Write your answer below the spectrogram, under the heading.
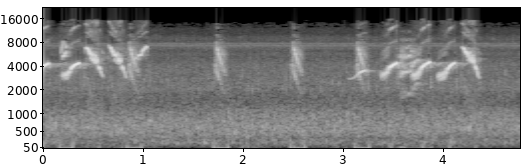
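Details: Tui Tui Zel Zel song of a Double-collared seedeater, with pauses for training young birds and for tournaments: a fast cluster of rising whistles and buzzy strokes, three separate sharp notes, then another rapid cluster.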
